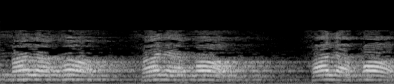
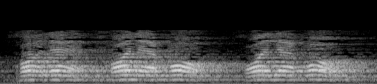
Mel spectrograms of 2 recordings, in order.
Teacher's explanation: فتنزل من التفخيم إلى الترقيق ثم تصعد مرة أخرى إلى إيه؟ إلى التفخيم · Shown in: second take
